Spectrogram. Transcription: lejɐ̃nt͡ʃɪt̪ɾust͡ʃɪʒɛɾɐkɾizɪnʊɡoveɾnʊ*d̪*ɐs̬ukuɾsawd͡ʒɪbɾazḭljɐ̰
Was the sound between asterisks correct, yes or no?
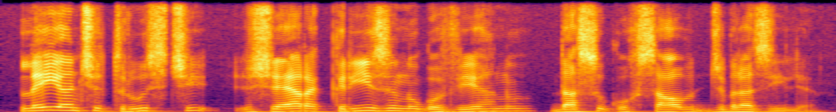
yes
